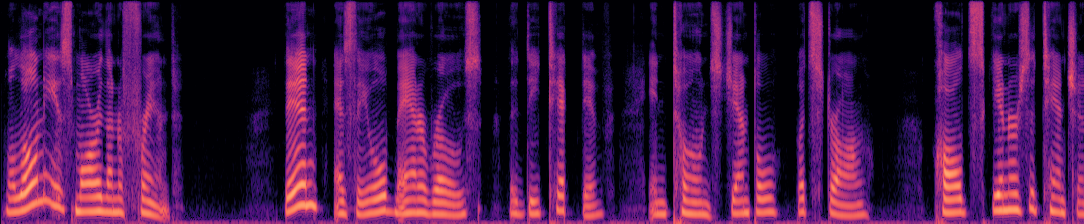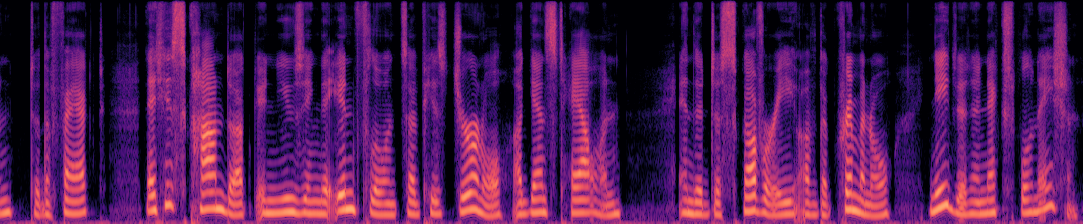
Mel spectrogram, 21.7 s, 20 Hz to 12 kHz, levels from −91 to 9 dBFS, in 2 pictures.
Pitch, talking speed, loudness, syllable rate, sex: 200 Hz, 125 wpm, -18 LUFS, 4.1 syllables/s, female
